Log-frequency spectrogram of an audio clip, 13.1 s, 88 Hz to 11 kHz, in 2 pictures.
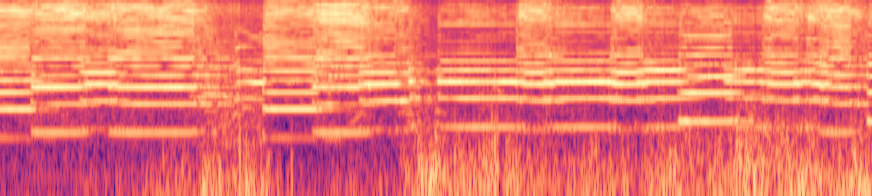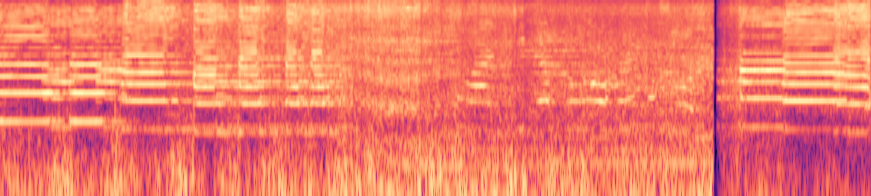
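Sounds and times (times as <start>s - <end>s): musical air horn playing tune: 0.0s - 9.8s, 12.0s - 13.0s
low rumble: 5.1s - 12.0s.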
